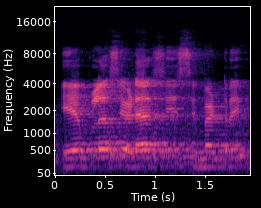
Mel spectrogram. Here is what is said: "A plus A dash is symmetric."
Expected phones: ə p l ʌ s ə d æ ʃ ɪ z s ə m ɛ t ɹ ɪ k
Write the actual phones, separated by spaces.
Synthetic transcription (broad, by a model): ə p l ʌ s ə d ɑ s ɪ s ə m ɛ t ɹ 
